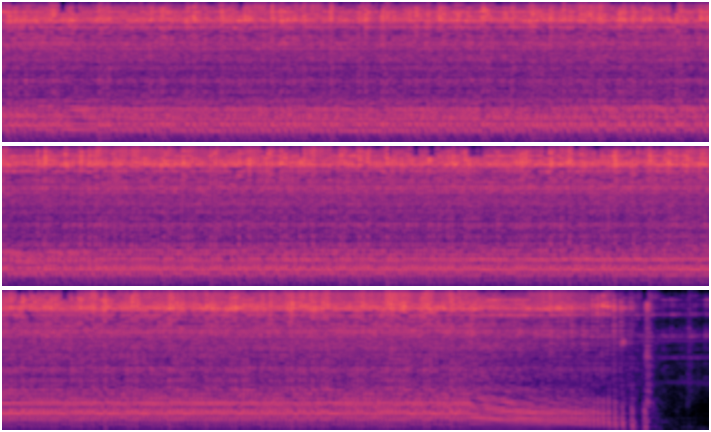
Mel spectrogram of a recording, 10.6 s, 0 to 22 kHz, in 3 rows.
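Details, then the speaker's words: McCulloch 790 (MC101) chainsaw with new 090 carburetor: held flat out with steady high scream about ten seconds, then revs fall; remains lean at high revs, owner suspects intake gasket leak or loose muffler from broken bolt. "Yeah, once you rev it up real high, it's remaining lean, so there's a leak somewhere."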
